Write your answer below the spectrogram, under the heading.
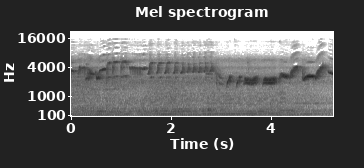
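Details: Wambi song played on a morning as a lure to get caged birds singing: high, varied warbling phrases, a run of quick stepped notes, then lower slurred twittering that rises again.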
